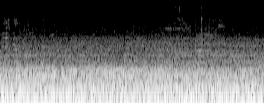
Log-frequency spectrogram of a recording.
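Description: Steady, loud engine roar and low rumble inside the cabin of a passenger airplane on approach to land in New York City, a constant, unbroken drone with no distinct events.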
